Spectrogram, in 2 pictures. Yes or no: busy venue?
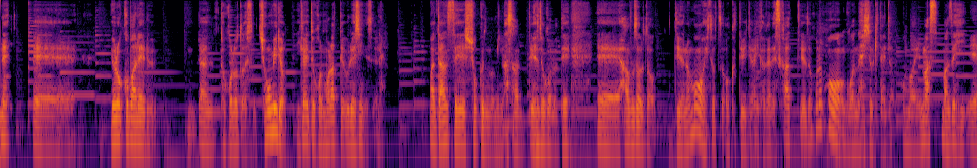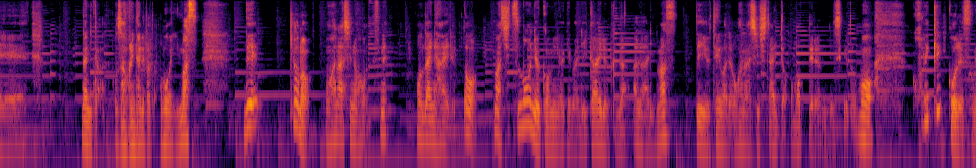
no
